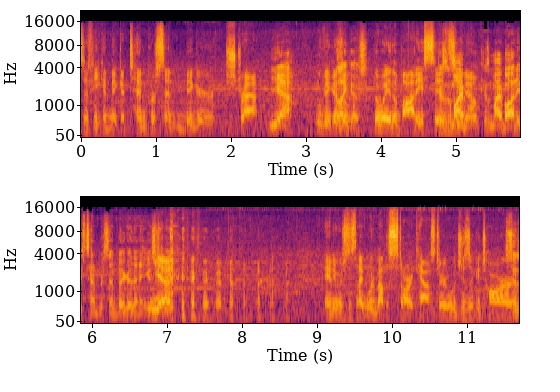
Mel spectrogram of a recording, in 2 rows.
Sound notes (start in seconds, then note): 6.8 laughs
